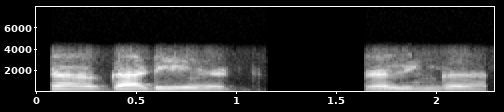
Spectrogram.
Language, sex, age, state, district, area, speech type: Kannada, male, 18-30, Karnataka, Gadag, urban, conversation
